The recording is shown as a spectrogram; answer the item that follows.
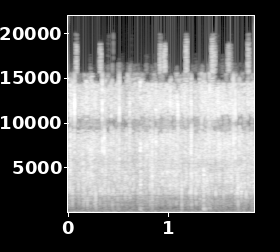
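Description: Onion fries in a pan with a steady, close hiss and sizzle, dotted with small pops and crackles, and no voices over it.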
